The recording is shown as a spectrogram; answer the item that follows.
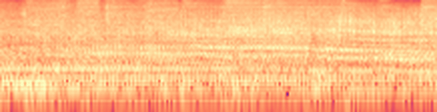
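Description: Classic Alfa Romeo racing cars, including a Giulia Sprint, race on a circuit with a loud, continuous engine roar and droning tone throughout, close by, with no talking.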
